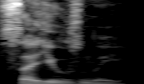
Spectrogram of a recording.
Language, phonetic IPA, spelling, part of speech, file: Russian, [sɐˈjuznɨj], союзный, adjective, Ru-союзный.ogg
- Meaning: 1. allied 2. union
